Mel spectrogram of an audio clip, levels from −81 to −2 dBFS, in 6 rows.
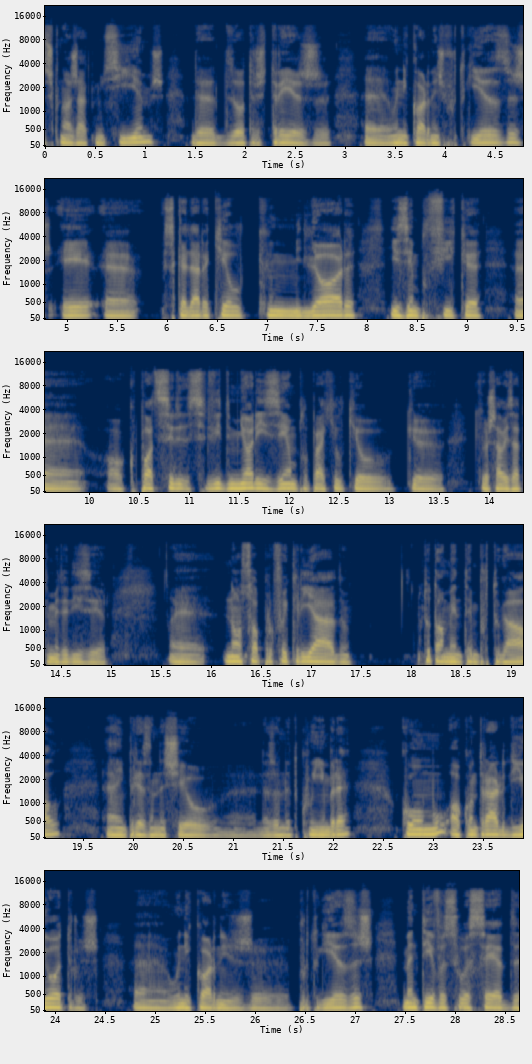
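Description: Nothing in this speech recording stands out as a technical fault, so there's nothing here to flag.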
